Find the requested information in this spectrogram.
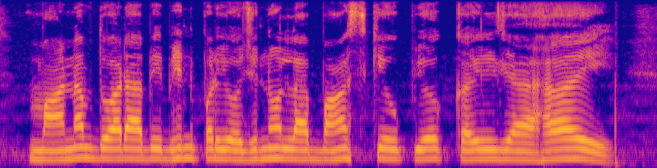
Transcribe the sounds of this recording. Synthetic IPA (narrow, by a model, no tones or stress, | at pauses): maːnəʋd̪waːɾabɪbʱɪnːpɾəjoːd͡ʒnõlabãːskeʊpjoːɡ̚kəɪld͡ʒaːɦəe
